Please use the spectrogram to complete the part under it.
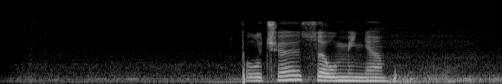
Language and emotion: Russian, sad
